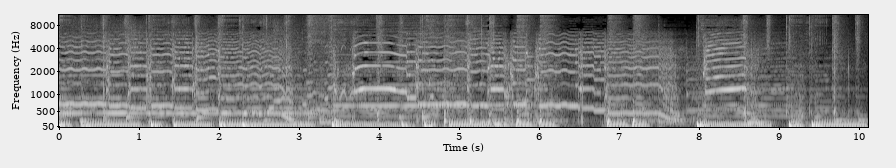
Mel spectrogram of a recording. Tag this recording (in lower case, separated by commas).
music, musical instrument, guitar, plucked string instrument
